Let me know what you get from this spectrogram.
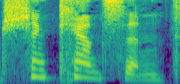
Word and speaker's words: Shinkansen: It's Shinkansen? Am I saying that wrong? – Yeah, no, that's right. It literally means new trunk line. – New trunk line. Shinkansen.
